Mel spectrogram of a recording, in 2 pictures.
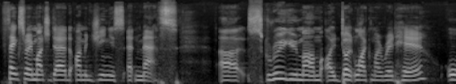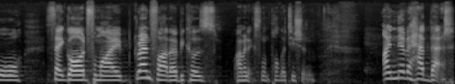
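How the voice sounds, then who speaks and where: The woman's pitch is medium and her intonation fairly even. She talks at a fairly slow pace. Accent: Australian. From Australia, countryside. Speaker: TV news reporter. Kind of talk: conference talk. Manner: loud.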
